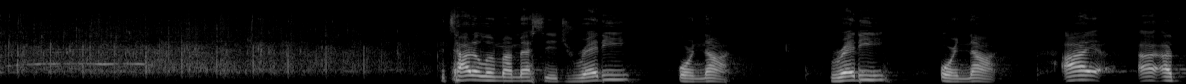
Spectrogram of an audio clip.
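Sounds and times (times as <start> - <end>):
audience applause: 0.0 - 4.4
speech: 4.4 - 7.4, 8.3 - 10.0, 10.6 - 11.8.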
